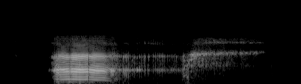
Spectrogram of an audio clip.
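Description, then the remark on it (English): A pet dog lets out a single drawn-out growling vocalization, about two seconds long, that starts loud and raspy, then wavers in pitch and tapers off. No talking is heard alongside it. “If my dog will not, now I got my dog messing with me.”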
